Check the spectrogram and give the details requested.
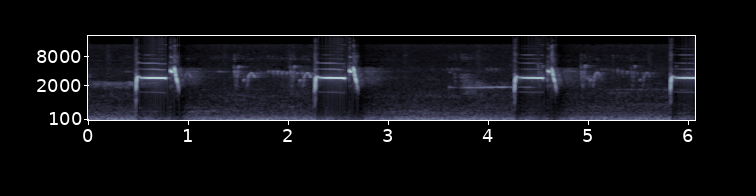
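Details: Song of a bar-winged prinia, used as a lure for other prinias. Repeated loud whistled notes with quick chip endings arrive about every two seconds, with softer twittering between phrases and a low hum underneath.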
